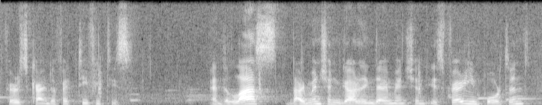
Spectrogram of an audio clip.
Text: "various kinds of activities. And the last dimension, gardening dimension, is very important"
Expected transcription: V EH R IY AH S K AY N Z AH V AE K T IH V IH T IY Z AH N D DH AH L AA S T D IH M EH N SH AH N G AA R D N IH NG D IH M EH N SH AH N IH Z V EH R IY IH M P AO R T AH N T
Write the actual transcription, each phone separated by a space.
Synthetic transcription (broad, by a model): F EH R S K AY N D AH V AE K T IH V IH T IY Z AH N D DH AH L AA S T D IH M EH N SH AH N G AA R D IH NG D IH M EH N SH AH N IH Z V EH R IY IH M P AO R T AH N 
